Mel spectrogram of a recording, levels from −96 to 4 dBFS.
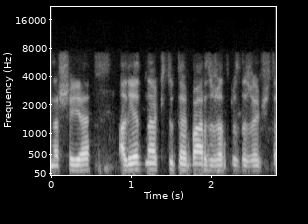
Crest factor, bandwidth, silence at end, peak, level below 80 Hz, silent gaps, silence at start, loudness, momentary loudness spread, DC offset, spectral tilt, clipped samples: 14 dB; 7.4 kHz; 0.1 s; -2 dBFS; -52 dBFS; none; 0 s; -17 LUFS; 8 LU; under 0.1%; -6 dB/octave; under 0.1%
